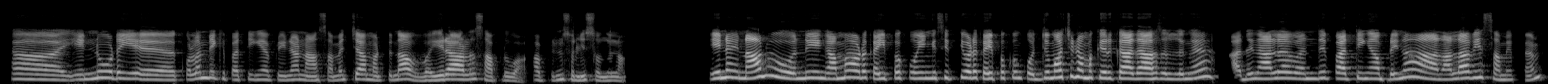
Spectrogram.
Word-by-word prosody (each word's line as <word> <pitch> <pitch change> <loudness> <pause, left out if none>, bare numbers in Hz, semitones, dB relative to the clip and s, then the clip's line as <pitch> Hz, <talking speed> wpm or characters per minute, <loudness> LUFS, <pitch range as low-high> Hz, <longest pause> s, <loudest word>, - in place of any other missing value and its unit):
ஆ, - - -3 0.6
என்னுடைய 285 +2 -1 0.5
குழந்தைக்கு 275 +4 -3
பாத்தீங்க 215 +1 -7
அப்படின்னா 205 +1 -6
நான் 190 +1 -4
சமைச்சா 215 +5 -3
மட்டும் 200 +3 -9
தான் 240 -6 +1
வயிறார 225 +4 +1
சாப்புடுவா, 180 -4 -8 0.2
அப்படின்னு 200 +3 -10
சொல்லி 195 0 -5
சொல்லலாம். 175 -1 -9 0.9
ஏன்னா 310 +3 +5 0.2
நானும் 340 +2 +4
வந்து 275 +2 -1
எங்க 285 -2 -1
அம்மாவோட 310 +2 +1
கைப்பக்குவம், 280 +2 -1
எங்க 280 0 -2
சித்தியோட 300 +1 0
கைப்பக்குவம் 290 +2 -1
கொஞ்சமாச்சும் 310 +8 +1
நமக்கு 305 -1 +1
இருக்காதா 270 -2 +6 0.2
சொல்லுங்க. 250 +1 -3 0.4
அதனால 260 +4 +1 0.2
வந்து 265 +2 -3
பாத்தீங்க 265 +1 +2
அப்படின்னா 255 +7 -2 0.3
நல்லாவே 285 +6 +3
சமைப்பேன். 220 +5 -7
260 Hz, 130 wpm, -24 LUFS, 220-290 Hz, 0.9 s, இருக்காதா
